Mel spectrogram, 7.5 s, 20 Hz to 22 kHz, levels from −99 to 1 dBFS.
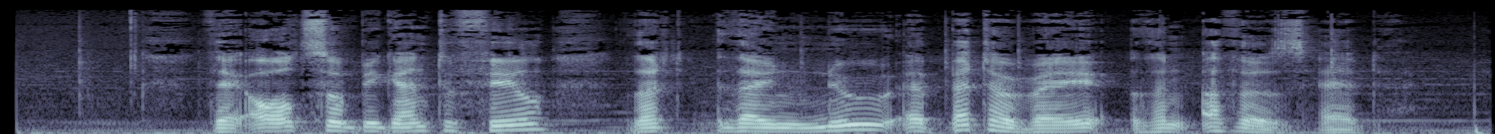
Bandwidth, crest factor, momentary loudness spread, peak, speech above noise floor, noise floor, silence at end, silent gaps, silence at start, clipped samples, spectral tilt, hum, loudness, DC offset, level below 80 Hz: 16.5 kHz; 20 dB; 14 LU; -4 dBFS; 21 dB; -44 dBFS; 0 s; none; 0.1 s; under 0.1%; -5 dB/octave; none; -23 LUFS; under 0.1%; -46 dBFS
